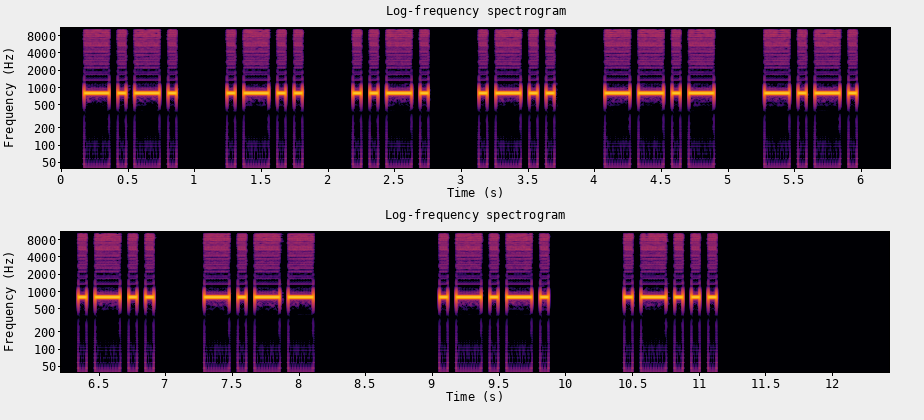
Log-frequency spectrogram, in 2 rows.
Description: Morse code, heard as a keyed tone, about 19 wpm, 800 Hz. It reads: C L F L Q C L Y <AR> <AS>
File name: Groups@18 / Groups@18 mp3 / LFCYQ@18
